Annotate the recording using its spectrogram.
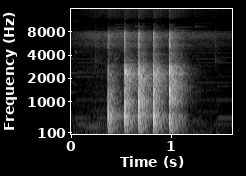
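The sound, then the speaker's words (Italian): Five quick, evenly spaced knocks on a door, crisp, rapping in a steady rhythm with nothing else around them. “La vecchietta si alzò e si diresse pian piano verso la porta, mentre sentiva bussare sempre più forte.”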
